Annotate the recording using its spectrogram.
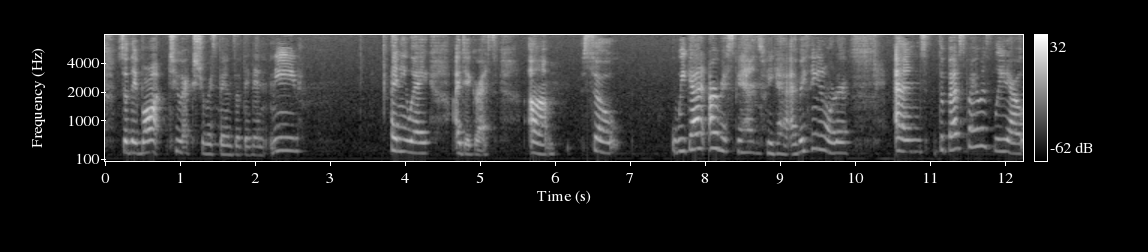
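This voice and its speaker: Speaking at a moderate pace with long, frequent pauses, a woman has a high pitch and lively intonation. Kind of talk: casual talk to camera. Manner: rambling.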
